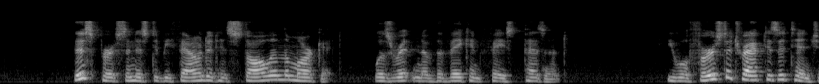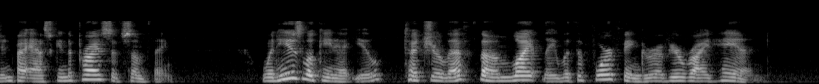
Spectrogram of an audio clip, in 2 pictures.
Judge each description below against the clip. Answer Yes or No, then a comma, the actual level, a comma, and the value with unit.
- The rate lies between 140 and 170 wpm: No, average, 180 wpm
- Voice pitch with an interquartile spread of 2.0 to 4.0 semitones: No, average, 4.8 semitones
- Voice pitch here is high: No, medium, 165 Hz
